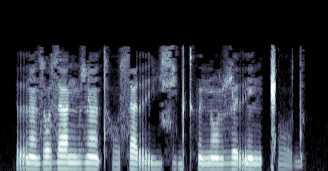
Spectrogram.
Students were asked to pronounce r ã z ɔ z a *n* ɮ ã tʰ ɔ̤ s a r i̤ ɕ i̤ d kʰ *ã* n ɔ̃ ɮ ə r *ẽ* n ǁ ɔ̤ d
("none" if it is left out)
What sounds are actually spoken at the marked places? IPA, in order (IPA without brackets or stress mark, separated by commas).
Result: ŋ, ə̃, ẽ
